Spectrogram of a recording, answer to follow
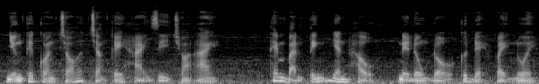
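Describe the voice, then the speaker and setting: A male storyteller reads a horror tale in a steady, suspenseful manner. His voice sits very low. Soft music plays faintly underneath the narration. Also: fairly quick. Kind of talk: scripted ghost story narration.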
